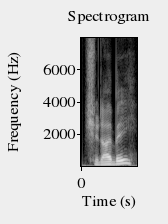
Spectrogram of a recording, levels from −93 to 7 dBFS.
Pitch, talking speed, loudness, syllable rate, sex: 160 Hz, 255 wpm, -12 LUFS, 4.9 syllables/s, male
